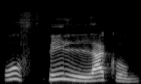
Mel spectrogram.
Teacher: তানবিনের পরে লাম চলে এসছে মানে বিনা গুনা জাহির করে পড়ব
